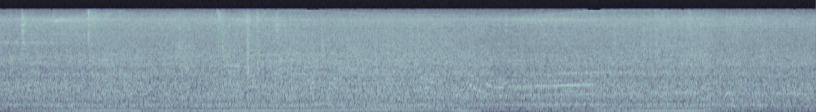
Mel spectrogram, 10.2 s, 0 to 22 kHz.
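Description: Caterpillar C13 diesel engine of a NABI transit bus, heard from the rear seats, running under load with its engine cooling fans on. The low drone changes twice, about two and six seconds in, and eases off near the end.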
